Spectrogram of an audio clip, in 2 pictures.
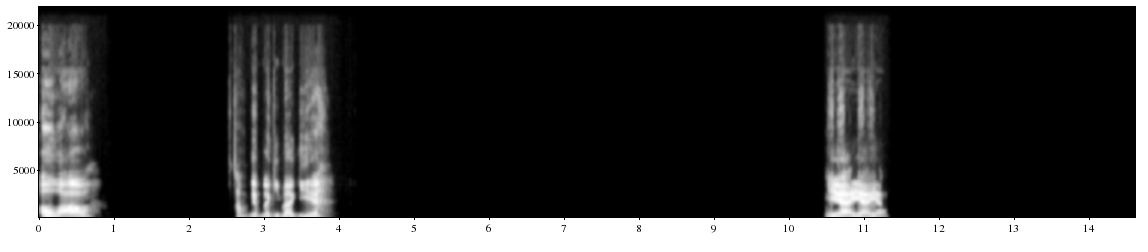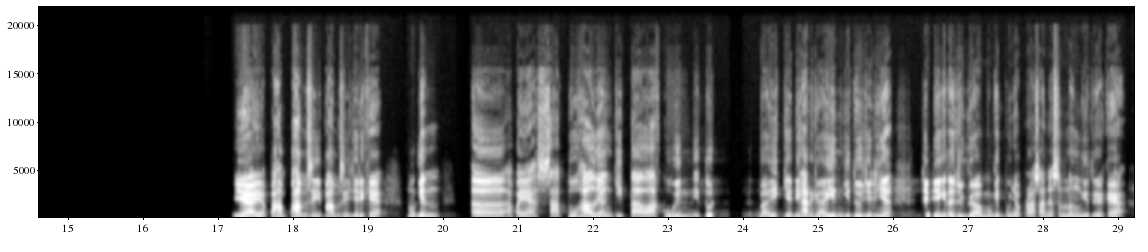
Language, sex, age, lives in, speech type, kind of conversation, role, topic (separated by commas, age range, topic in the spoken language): Indonesian, male, 20-24, Indonesia, conversation, unstructured, none, Apa yang membuat kamu merasa paling menjadi diri sendiri?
